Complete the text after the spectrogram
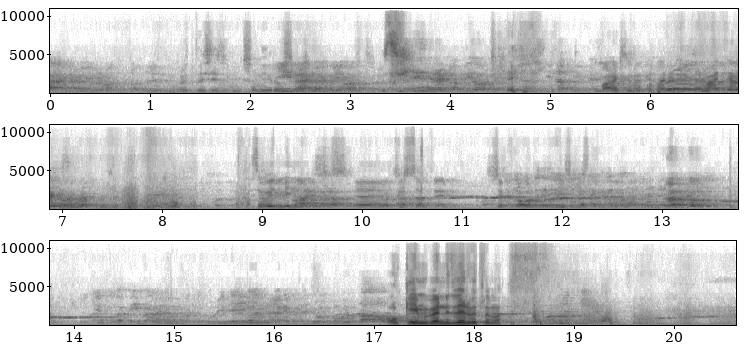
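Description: Young men and women talk and chatter nearby in a room with a slight echo.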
